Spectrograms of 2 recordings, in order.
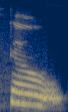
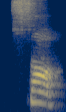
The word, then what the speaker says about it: saw: So. Yes. The pronunciation is saw. So. Saw. Saw. So. Yes. Saw. Not so. Saw. More open.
